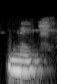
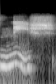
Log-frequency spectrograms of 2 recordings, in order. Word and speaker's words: niche: Thank You lovely Monica this word here is pronounced niche if you have a British and niche if you're American okay good question does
